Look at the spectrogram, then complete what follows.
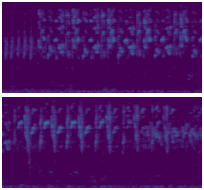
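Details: Sooty-headed bulbul singing as a lure that provokes other birds: dense, continuous babble of bright chirps and short twittering notes, fairly faint, with a low hum in the background.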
